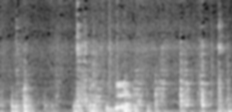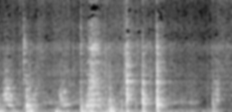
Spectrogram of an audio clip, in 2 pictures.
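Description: Bacon and onions frying in a pan and stirred with a utensil, a close sizzle cut by repeated scraping strokes and knocks against the pan, while a brief voice speaks.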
